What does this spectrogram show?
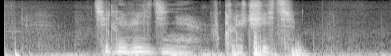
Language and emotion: Russian, neutral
